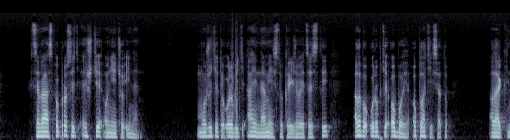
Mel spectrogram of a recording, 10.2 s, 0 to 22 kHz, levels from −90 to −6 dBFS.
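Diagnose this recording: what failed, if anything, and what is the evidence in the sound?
The sample-format conversion stage reduced the audio to a very short word length, with noise shaping applied to the rounding error. This produces low bit depth with noise shaping. Throughout the speech, a steady, thin hiss sits roughly 35 dB below the signal, climbing steeply toward the top of the band. The amount of hiss fits a 10-bit word length. The shaping filter feeds each rounding error back so that the quantisation noise is pushed out of the midrange and piles up at high frequencies.

The analogue wiring has a loose connector that briefly lost and regained contact. From 4.64 to 4.83 s, just before "aj na miesto", an irregular burst of loose connector crackle breaks into the speech as crackle and scratching. As the worn or dirty contact moves, it rapidly makes and breaks the circuit, chopping the signal into fragments. 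Any DC present on the line turns each break into a click.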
